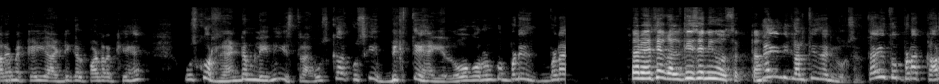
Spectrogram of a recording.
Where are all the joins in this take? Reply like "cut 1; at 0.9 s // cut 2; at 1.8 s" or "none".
cut 1; at 5.8 s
